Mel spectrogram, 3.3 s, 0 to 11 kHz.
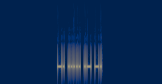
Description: Morse code, heard as a keyed tone, about 44 wpm, 700 Hz. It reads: N5AN
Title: Call Signs Repeated 3x - 45wpm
